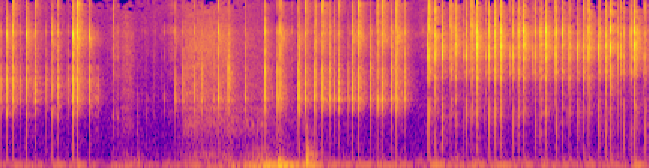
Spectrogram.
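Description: A small, hollow, bright-green plastic cup-shaped travel pet bowl with a clip is held up close and tapped and scratched with long painted nails. Rapid, bright plastic clicks and ticks patter along, giving way in the middle to a softer, duller scratching and rubbing stretch before the quick tapping returns.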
